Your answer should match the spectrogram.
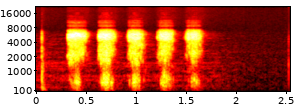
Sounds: Sniff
